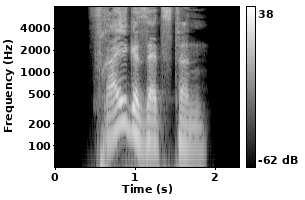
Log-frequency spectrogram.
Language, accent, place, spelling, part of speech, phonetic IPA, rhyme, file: German, Germany, Berlin, freigesetzten, adjective, [ˈfʁaɪ̯ɡəˌzɛt͡stn̩], -aɪ̯ɡəzɛt͡stn̩, De-freigesetzten.ogg
- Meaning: inflection of freigesetzt: 1. strong genitive masculine/neuter singular 2. weak/mixed genitive/dative all-gender singular 3. strong/weak/mixed accusative masculine singular 4. strong dative plural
